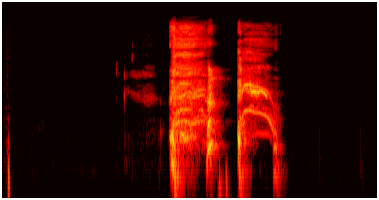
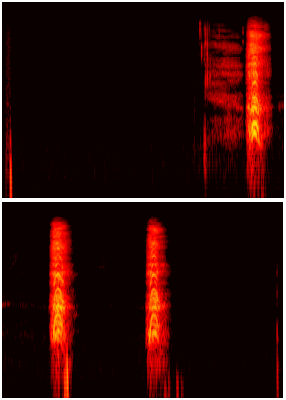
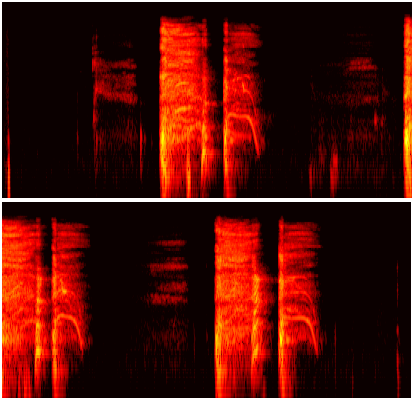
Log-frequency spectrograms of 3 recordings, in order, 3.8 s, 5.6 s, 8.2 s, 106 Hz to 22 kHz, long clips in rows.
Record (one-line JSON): {"cough_length": "3.8 s", "cough_amplitude": 9748, "cough_signal_mean_std_ratio": 0.37, "exhalation_length": "5.6 s", "exhalation_amplitude": 10231, "exhalation_signal_mean_std_ratio": 0.22, "three_cough_length": "8.2 s", "three_cough_amplitude": 17423, "three_cough_signal_mean_std_ratio": 0.33, "survey_phase": "alpha (2021-03-01 to 2021-08-12)", "age": "45-64", "gender": "Female", "wearing_mask": "No", "symptom_none": true, "smoker_status": "Ex-smoker", "respiratory_condition_asthma": false, "respiratory_condition_other": false, "recruitment_source": "REACT", "submission_delay": "2 days", "covid_test_result": "Negative", "covid_test_method": "RT-qPCR"}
